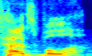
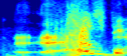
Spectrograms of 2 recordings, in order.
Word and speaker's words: Hezbollah: Uh spent my entire life knowing how to pronounce Hezbollah. It's Hezbollah. Hezbollah. It's been Hezbollah since the 19 fucking7s. Hezbollah. Now all of a sudden we've got fancy reporters calling it Hezbollah. Like it's a different pronunciation now.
